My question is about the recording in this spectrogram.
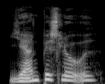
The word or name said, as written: jernbeslået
